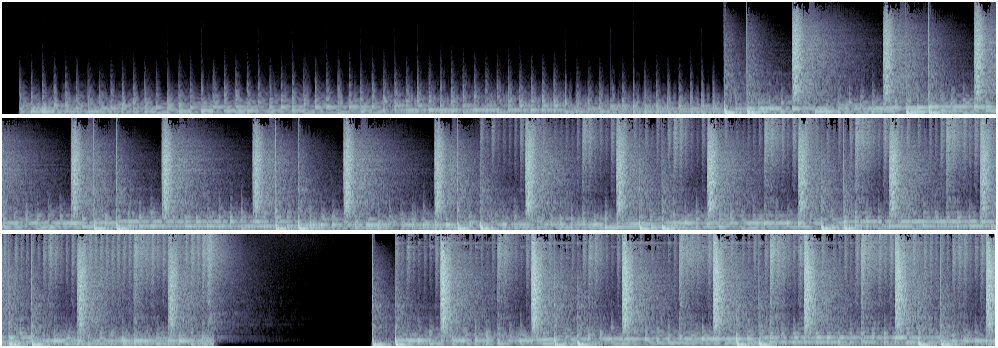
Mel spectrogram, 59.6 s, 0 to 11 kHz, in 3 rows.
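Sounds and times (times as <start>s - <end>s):
bass: 0.3s - 44.2s, 47.2s - 59.6s
drums: 14.4s - 16.6s, 17.6s - 20.2s, 21.3s - 23.8s, 24.9s - 27.6s, 28.6s - 44.5s, 47.2s - 59.6s.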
